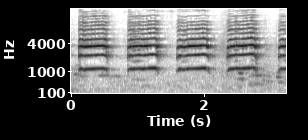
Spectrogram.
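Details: Captive Lanner falcon in a Kakegawa, Japan bird park calling for its keeper's attention; four and a half drawn-out, rasping cries, each about half a second long with short gaps, steady in pitch and rich in overtones.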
